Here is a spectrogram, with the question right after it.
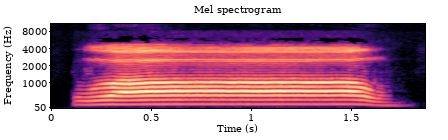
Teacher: তিন আলিফ পরিমাণ টান দিতে হবে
